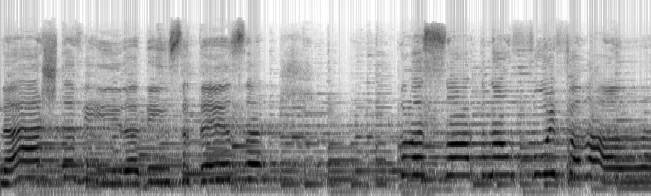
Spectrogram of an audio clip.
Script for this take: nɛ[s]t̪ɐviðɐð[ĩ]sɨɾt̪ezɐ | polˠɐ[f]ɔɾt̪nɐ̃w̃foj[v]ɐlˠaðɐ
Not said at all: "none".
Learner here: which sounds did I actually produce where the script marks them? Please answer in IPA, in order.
ʃ, ĩ, s, f

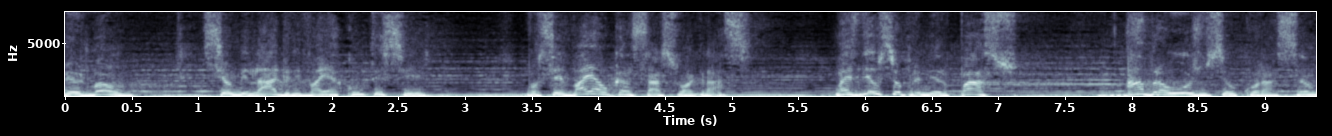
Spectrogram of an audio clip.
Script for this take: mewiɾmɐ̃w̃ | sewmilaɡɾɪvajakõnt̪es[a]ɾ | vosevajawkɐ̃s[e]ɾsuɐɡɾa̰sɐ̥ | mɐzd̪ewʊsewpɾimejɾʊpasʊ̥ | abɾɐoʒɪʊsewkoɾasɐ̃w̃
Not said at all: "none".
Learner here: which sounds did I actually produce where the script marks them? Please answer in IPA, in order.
e, a

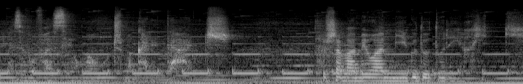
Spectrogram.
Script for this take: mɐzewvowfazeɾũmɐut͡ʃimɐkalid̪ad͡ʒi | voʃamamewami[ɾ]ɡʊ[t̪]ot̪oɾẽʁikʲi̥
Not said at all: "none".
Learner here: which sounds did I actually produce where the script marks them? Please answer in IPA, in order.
none, d̪

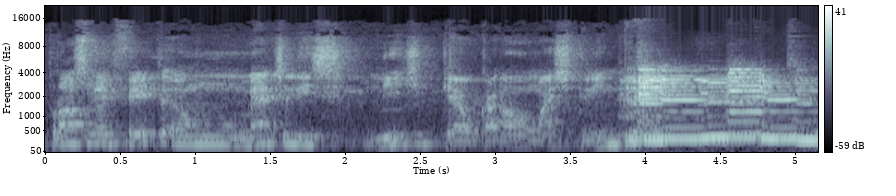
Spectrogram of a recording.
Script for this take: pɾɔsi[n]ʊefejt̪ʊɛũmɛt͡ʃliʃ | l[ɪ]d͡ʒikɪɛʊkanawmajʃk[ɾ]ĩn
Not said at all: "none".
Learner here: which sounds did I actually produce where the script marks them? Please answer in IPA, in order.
m, i, l

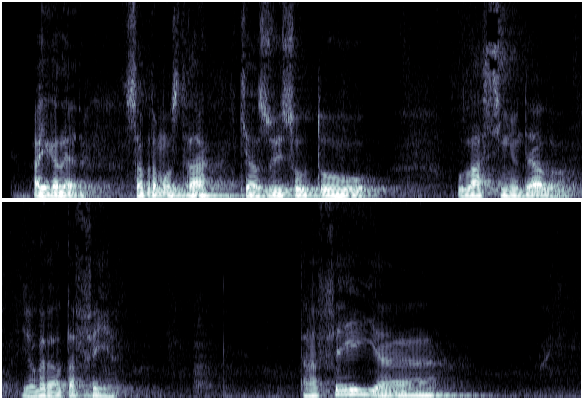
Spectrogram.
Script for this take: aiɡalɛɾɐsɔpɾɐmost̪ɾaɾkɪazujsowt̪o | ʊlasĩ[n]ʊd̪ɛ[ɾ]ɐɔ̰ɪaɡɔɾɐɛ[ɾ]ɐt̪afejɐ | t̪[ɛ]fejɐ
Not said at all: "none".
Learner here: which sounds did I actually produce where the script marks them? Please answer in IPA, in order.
ɲ, l, l, a

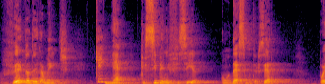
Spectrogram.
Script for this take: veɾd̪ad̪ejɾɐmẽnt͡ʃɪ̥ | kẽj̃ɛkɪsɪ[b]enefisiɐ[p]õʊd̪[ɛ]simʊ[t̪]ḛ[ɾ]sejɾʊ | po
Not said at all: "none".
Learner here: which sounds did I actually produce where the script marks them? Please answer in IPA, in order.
b, k, ɛ, t̪, ɾ

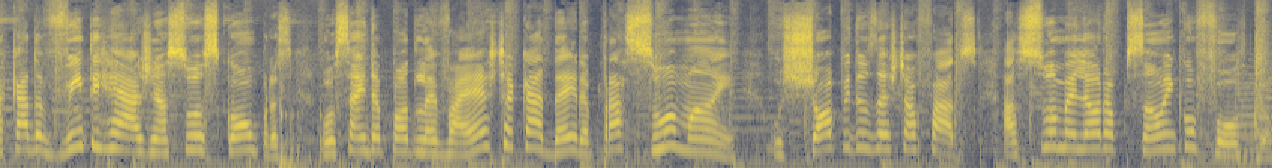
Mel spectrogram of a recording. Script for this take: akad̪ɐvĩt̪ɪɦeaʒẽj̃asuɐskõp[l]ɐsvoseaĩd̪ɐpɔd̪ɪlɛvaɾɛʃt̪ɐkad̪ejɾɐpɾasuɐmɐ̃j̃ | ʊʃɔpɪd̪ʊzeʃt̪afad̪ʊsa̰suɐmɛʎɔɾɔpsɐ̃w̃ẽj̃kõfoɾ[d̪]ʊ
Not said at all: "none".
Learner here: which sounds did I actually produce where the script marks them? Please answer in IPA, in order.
ɾ, t̪

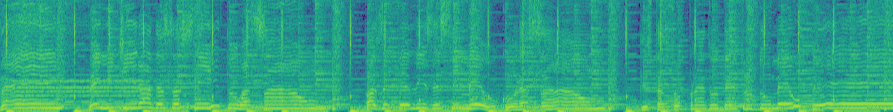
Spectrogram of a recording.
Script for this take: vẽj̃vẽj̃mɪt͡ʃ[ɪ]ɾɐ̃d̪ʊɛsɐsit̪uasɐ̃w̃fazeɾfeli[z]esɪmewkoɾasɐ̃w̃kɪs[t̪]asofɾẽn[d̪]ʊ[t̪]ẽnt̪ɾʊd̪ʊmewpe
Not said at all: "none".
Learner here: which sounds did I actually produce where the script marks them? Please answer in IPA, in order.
i, z, t̪, d̪, d̪

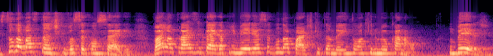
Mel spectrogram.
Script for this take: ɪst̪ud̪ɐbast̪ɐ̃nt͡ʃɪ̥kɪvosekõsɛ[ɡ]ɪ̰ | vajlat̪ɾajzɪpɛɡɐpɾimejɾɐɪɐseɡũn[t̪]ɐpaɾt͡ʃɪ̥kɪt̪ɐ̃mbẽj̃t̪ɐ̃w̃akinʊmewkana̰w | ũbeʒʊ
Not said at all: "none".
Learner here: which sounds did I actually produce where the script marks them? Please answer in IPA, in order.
ɡ, d̪

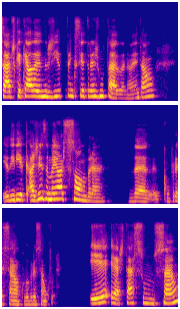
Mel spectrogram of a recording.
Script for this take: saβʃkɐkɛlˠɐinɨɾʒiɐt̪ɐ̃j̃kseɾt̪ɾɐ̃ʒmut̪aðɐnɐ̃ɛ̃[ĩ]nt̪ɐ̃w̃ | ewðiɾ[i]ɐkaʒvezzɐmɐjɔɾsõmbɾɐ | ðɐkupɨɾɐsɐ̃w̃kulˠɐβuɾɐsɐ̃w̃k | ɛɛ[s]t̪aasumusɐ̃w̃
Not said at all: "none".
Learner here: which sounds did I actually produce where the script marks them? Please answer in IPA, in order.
ẽ, i, ʃ

